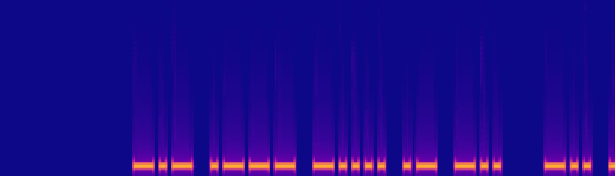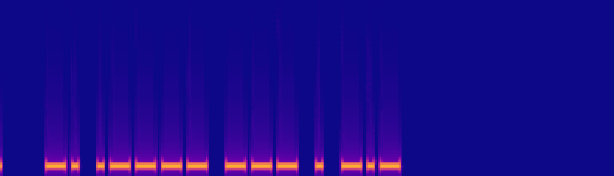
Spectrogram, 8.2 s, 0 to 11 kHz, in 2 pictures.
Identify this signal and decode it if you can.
Morse code, heard as a keyed tone, about 27 wpm, 700 Hz. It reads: KJ6AD DE N1OEK
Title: USA Callsign DE Callsign - 5 Characters - 28wpm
